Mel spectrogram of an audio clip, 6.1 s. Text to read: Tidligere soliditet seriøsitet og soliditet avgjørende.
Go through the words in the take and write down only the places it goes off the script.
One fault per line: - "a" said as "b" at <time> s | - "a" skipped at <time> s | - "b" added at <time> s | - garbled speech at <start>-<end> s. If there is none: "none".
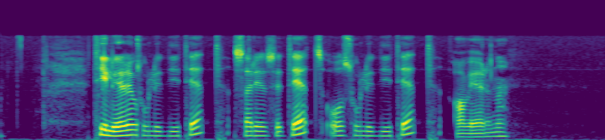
none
